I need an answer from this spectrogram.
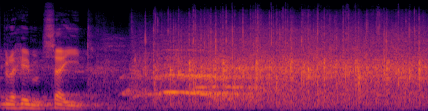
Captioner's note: applauding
